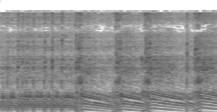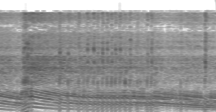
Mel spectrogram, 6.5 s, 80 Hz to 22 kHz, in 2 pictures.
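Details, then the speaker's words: Vintage McCulloch SP125 two-stroke chainsaw with 36 inch bar, after fixing a large carb-to-intake gap and loose throttle linkage; repeated quick throttle blips, each a clean sharp climb in pitch and crisp drop back; snappy, healthy revving. "Man, that feels just like the race saw when you hit that throttle. Just snappy."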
